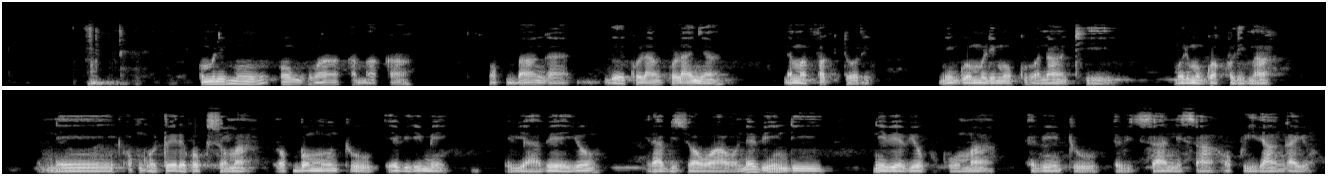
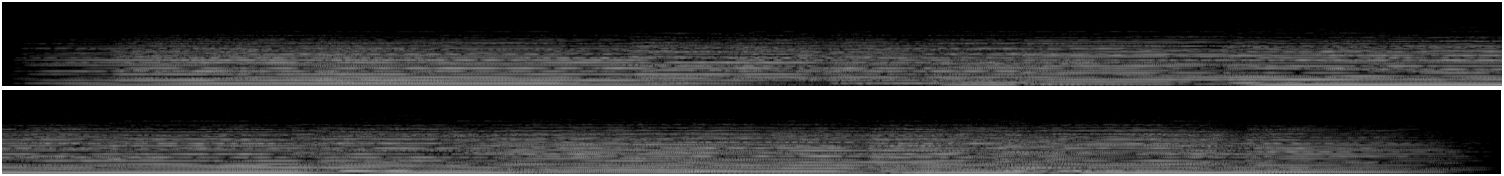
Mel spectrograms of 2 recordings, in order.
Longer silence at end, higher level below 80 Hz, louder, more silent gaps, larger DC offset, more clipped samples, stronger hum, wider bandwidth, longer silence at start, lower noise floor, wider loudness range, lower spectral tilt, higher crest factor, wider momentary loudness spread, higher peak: second, 0.1 s vs 0.3 s; second, -50 dBFS vs -42 dBFS; first, -16 LUFS vs -33 LUFS; neither; neither; neither; neither; second, 7.8 kHz vs 10.5 kHz; first, 0.85 s vs 0.2 s; first, -72 dBFS vs -57 dBFS; about the same, 4 LU vs 3 LU; about the same, -6 dB/octave vs -7 dB/octave; about the same, 16 dB vs 14 dB; first, 12 LU vs 5 LU; first, 0 dBFS vs -20 dBFS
